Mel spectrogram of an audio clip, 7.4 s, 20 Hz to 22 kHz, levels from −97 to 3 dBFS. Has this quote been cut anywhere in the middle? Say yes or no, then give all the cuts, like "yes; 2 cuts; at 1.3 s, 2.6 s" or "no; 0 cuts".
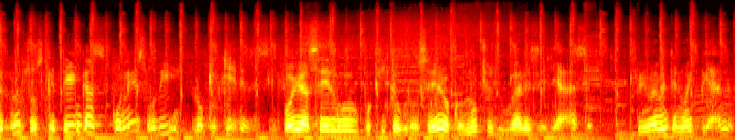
yes; 1 cut; at 2.6 s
